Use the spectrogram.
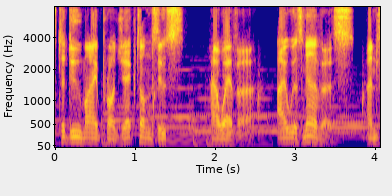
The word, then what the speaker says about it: Zeus: presentation a kid asked you to know it's pronounced zeus right jesus christ i'm dead i was taking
